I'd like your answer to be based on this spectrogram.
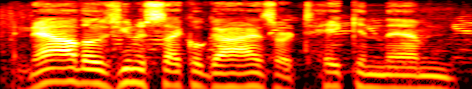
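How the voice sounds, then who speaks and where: A man's voice: mid-range voice, brisk, bright, forceful tone, soft background music. A man hosting a podcast, giving casual, chatty, amused running commentary on a cartoon. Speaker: podcast host.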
